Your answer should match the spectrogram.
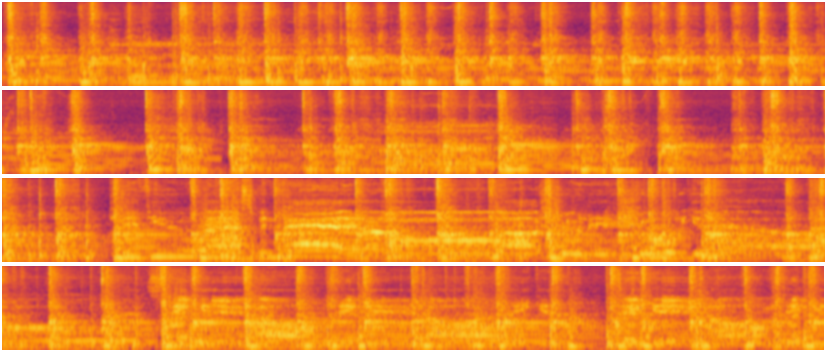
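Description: Rock band music with guitar and a steady drum beat, with a bending melodic line, from a lead guitar or a wordless voice, coming in over it in the second half.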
